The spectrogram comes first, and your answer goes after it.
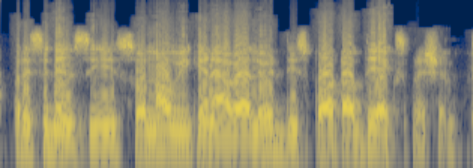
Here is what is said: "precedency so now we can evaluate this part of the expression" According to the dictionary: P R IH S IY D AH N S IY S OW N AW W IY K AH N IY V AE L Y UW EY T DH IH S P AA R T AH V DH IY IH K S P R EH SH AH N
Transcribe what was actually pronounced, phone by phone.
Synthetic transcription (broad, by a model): P R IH S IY D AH N S IY S OW N AW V IY K AH N IY V AE L Y UW EY T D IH S P AA R T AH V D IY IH K S P R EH SH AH N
